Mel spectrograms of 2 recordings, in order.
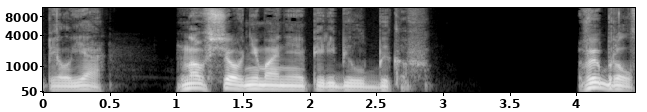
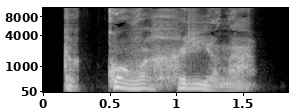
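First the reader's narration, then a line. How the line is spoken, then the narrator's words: Hiss. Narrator (Russian): прошипел я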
